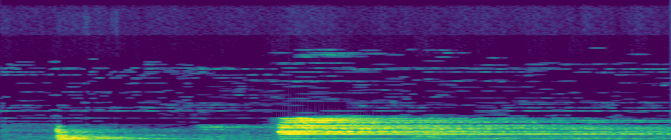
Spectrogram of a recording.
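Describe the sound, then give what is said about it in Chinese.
Two loud metallic gong strikes about a second apart, struck on command during a Peking opera stage performance by the Beijing Peking Opera Troupe, each with a sharp percussive attack and a long shimmering ring that lingers and overlaps, with no voices. “你二人与我一鼓鸣锣子， 得令。”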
